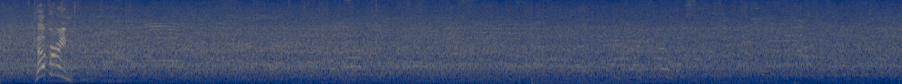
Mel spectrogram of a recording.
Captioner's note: applause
